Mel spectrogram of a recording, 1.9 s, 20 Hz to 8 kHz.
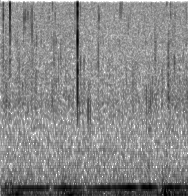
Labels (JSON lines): {"label": "anthrophony, boat engine", "recorder": "SoundTrap 300"}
